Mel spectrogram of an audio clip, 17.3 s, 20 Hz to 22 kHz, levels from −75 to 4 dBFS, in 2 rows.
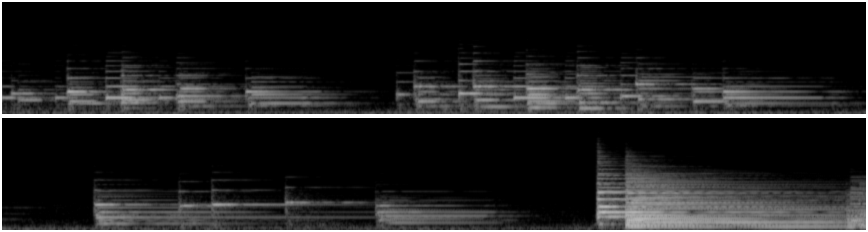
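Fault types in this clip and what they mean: Nothing stood out as a technical problem on listening to this music.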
